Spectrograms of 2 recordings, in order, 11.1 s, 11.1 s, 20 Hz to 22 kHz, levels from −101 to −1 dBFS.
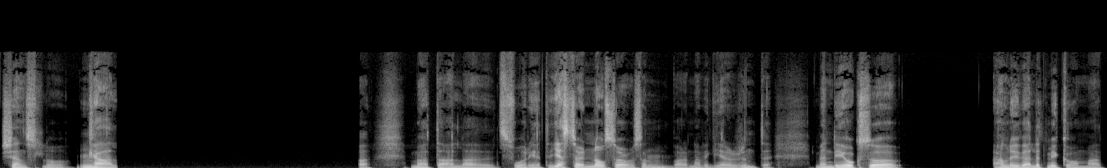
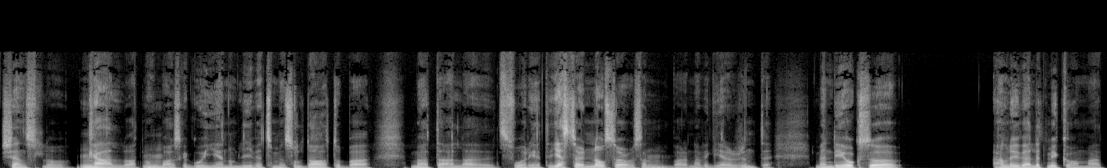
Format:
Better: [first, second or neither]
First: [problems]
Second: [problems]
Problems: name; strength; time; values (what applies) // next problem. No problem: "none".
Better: second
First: audio cutting out; at 1 s for 2.5 s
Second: none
